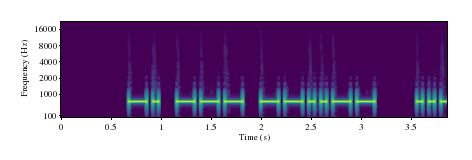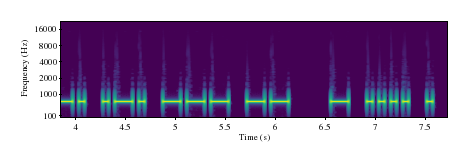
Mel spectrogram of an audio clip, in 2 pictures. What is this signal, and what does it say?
Morse code, heard as a keyed tone, about 20 wpm, 700 Hz. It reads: NO, FROM THE
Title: Sentences from Top 1000 Words - Review Part 6 - 20wpm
